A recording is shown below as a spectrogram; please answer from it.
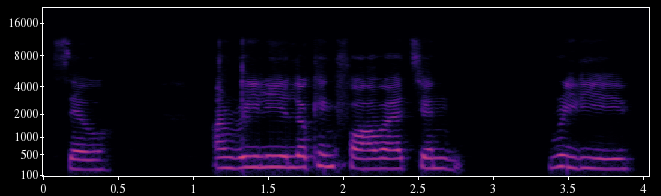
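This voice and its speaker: A woman's voice: mid-range voice, flat delivery, slow. Hesitant woman. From Austria. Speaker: panelist, show producer. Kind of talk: video panel introduction.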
